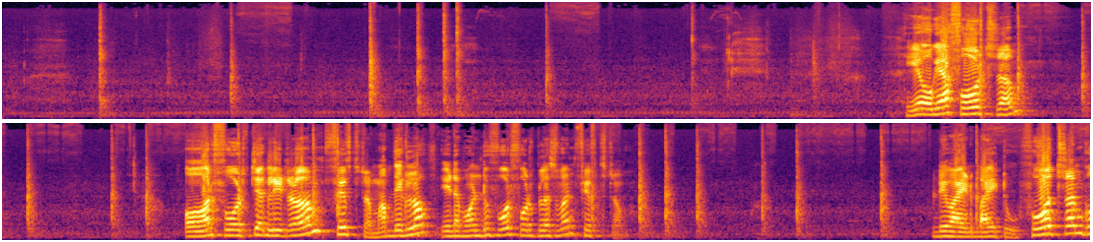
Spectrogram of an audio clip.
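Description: A marker taps and scrapes on a board.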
